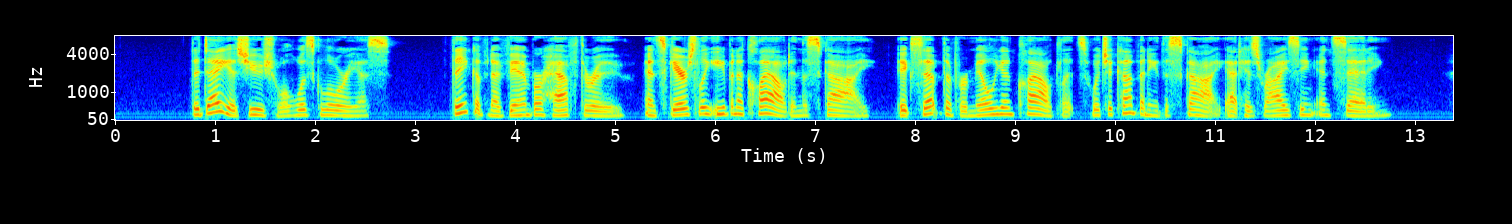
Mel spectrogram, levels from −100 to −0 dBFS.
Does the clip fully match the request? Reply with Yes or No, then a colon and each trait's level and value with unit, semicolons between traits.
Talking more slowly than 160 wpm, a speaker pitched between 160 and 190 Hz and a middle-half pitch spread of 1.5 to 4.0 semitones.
Yes: average, 145 wpm; medium, 185 Hz; average, 3.6 semitones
